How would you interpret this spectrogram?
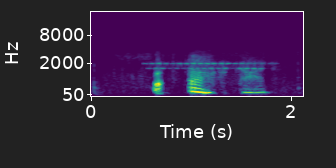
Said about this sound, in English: sorry about that. The phone is ringing. Just ignore that phone in the corner.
